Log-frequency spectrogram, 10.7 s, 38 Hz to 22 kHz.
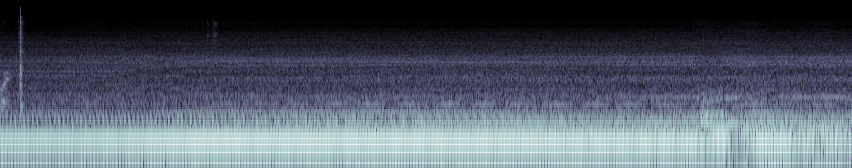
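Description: John Deere 8330 tractor's six-cylinder diesel engine running steadily at full throttle, heard from inside the cab, while the transmission calibration sits at its stabilizing step. The engine note changes briefly about nine seconds in.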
